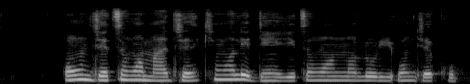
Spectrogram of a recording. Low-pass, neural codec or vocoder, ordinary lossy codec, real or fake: 14.4 kHz; codec, 44.1 kHz, 3.4 kbps, Pupu-Codec; AAC, 48 kbps; fake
